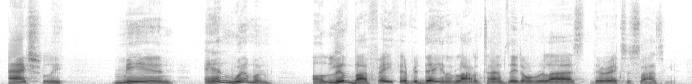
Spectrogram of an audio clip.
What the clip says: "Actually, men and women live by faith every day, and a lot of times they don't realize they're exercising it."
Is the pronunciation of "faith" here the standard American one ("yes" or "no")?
yes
